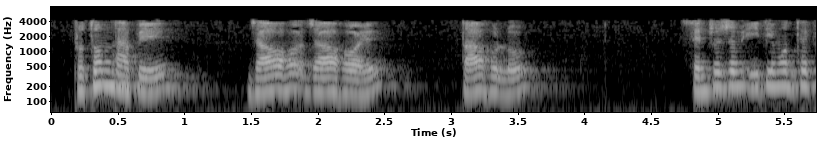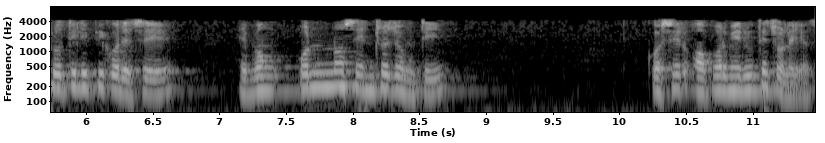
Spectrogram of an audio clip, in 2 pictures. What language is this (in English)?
Bangla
